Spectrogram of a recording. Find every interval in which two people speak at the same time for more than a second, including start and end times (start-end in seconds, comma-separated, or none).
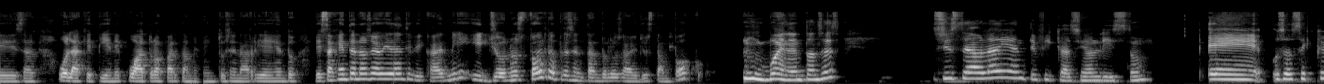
none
